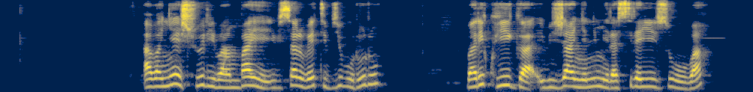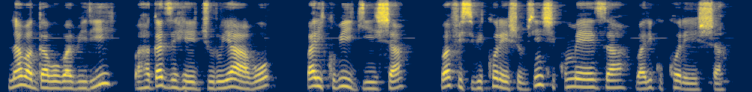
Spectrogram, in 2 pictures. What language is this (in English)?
Rundi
